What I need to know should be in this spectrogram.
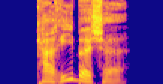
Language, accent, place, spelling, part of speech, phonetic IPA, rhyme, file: German, Germany, Berlin, karibische, adjective, [kaˈʁiːbɪʃə], -iːbɪʃə, De-karibische.ogg
- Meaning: inflection of karibisch: 1. strong/mixed nominative/accusative feminine singular 2. strong nominative/accusative plural 3. weak nominative all-gender singular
